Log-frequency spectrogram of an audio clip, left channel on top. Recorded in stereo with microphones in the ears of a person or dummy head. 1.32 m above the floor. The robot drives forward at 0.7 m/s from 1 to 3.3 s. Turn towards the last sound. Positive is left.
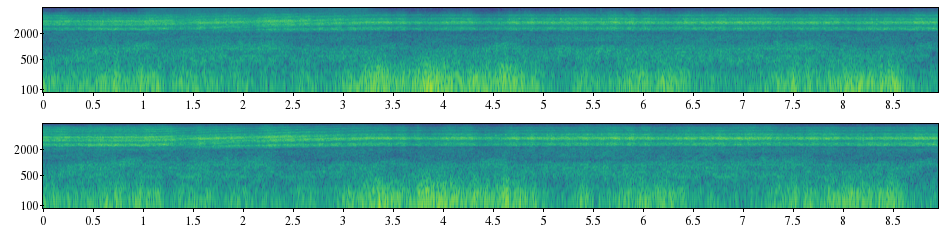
turn(degrees=-15)  # may be behind; listen again after turning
